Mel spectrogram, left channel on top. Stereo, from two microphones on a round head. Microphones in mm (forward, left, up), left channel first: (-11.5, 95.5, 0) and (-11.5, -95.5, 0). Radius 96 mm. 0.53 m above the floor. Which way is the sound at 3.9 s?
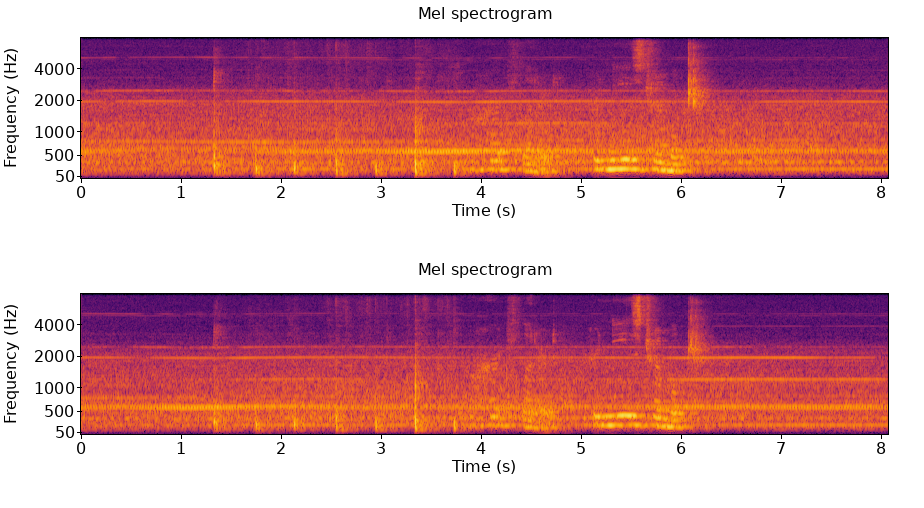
45° right (ahead or behind).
